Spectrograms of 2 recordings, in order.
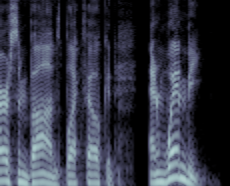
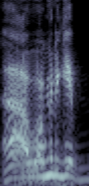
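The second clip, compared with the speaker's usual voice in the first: high frantic excited rant; excited Presti; 8 semitones higher than usual. Retold or imitated. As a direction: squeal it out, giddy and high. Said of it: "He's like".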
